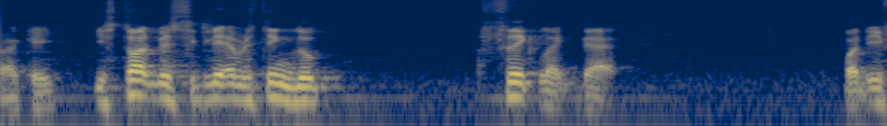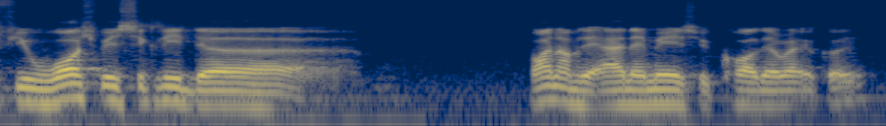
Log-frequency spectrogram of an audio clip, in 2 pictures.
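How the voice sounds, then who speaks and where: A man narrating an informal art software tutorial as a teacher, in loosely phrased non-native English, often checking in with short tag words. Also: lowish voice. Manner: repeats check words like okay and right.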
